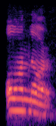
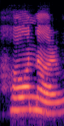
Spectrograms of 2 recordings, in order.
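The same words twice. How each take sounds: First: The word begins with a vowel, h silent. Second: The word begins with a pronounced h sound. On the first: The speaker calls it right. "H her is a silent. ... we say honor. The first sound is an ow sound" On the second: The speaker calls it wrong. "We do not say honor"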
